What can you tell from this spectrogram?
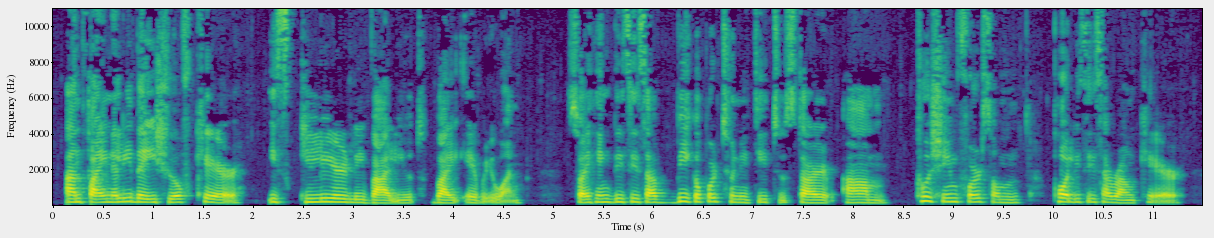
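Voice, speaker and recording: Speaking at a moderate pace in a Spanish accent, a woman with a medium pitch keeps her intonation fairly even. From Colombia. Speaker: lawyer and women's rights advocate. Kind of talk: interview.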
